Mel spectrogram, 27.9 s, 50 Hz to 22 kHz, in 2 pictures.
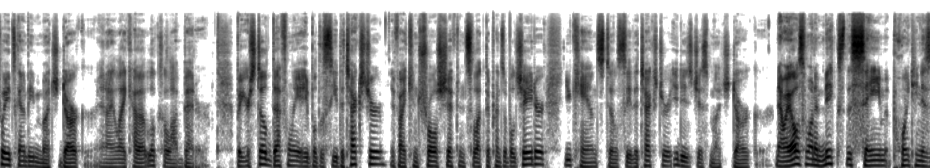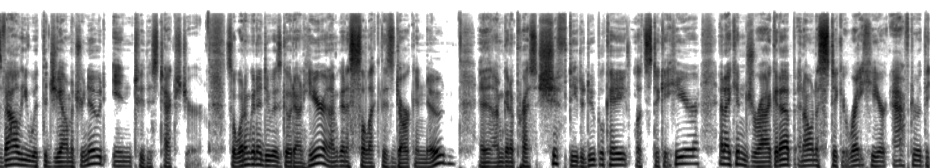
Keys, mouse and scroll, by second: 1.4-2.0 scroll up 4, 2.0-2.6 scroll down 1, 2.6-3.8 shift+middle drag, 3.8 scroll down 2, 6.5 ctrl+shift+click, 7.9 shift+middle click, 8.2 scroll up 3, 9.1 scroll down 7, 11.1 scroll up 1, 19.2-22.2 drag, 22.2 shift+d, 24.0-25.1 middle drag, 25.1-25.6 scroll down 1, 25.6 g.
